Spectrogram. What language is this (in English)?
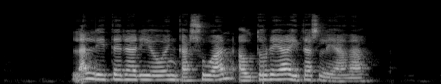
Basque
